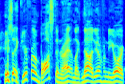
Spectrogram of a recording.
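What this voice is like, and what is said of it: New York accent. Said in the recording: “I apparently have a New York accent”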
